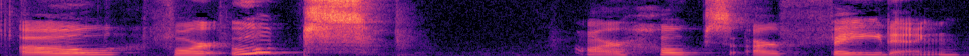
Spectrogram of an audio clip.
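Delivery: bright, lilting picture-book reading; reading to children. Acted. Storyteller reads the alphabet book to children, lilting. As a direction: read each letter like a treat for little ones.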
